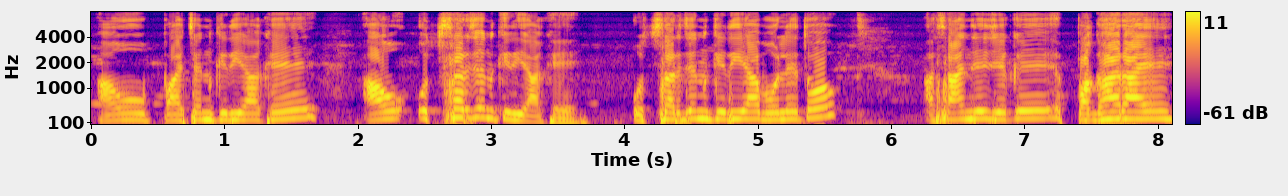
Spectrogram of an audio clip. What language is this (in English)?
Sindhi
